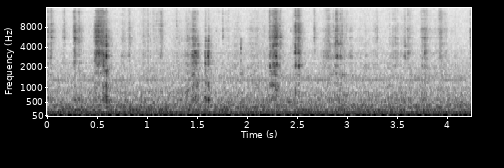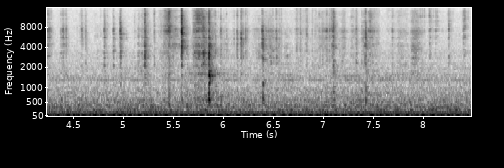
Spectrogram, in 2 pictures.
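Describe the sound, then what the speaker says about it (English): Scissors cut through card in a series of quiet, repeated snips and slides, close but faint over a steady background hum, with no voices. "I'm just going to let the scissors do."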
